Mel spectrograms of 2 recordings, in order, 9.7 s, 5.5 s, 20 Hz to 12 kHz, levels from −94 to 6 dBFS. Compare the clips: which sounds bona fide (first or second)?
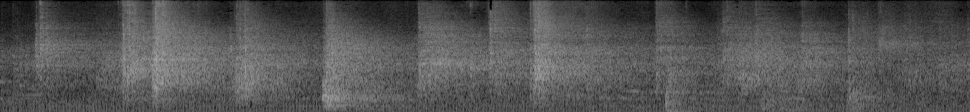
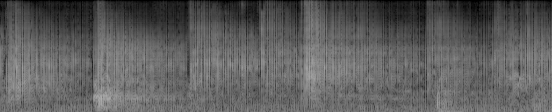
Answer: first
